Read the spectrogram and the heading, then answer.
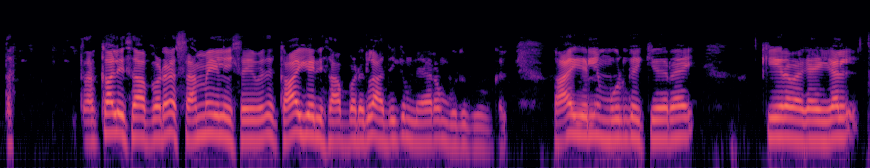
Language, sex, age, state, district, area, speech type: Tamil, male, 30-45, Tamil Nadu, Kallakurichi, rural, spontaneous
